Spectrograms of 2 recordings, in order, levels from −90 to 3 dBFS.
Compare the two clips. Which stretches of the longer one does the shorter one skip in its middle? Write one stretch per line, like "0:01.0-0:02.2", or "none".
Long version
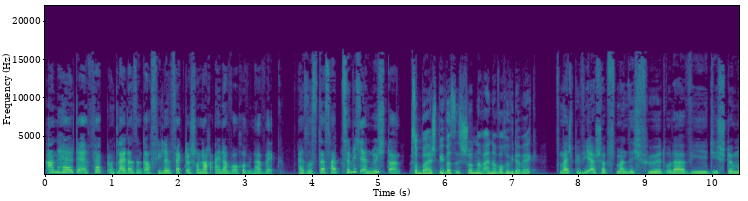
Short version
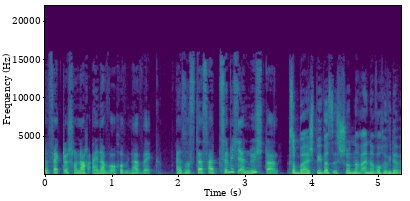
none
